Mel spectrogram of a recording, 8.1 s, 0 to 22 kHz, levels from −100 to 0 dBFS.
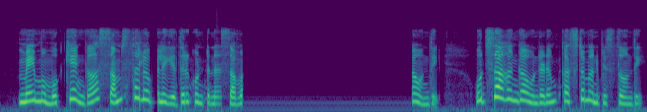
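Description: Speech carried over an Opus call path whose top end stops near 8 kHz, with three kinds of fault. Two bursts of packet loss, at 1.88 to 1.97 s and 2.69 to 2.77 s, each lose roughly 70 to 80 ms and leave a held, fading continuation of the last sound before the speech resumes further on, unlike a hard cut. From 3.02 to 5.15 s there is an audio dropout to a faint residue: the speech stops abruptly for 2.12 s and only mains hum remains, about 40 dB down, most likely an open or broken input, not a pause or fade. At 6.04 to 6.07 s a short concealed packet loss of about 20 ms leaves only a brief smear, far shorter than the bursts.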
